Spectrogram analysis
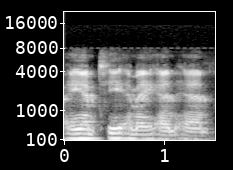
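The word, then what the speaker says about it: Antmann: Yeah, I don't want to it's it like Ant-Man only with an M. So, and two Carla N's Ant-Man, yeah, Ant-Mann.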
